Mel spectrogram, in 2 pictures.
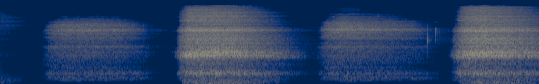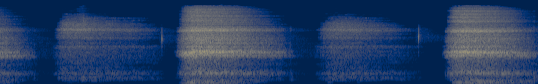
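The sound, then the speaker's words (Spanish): Deep, rhythmic breathing during a guided breathing exercise: slow full inhales alternate with longer, forceful exhales, about eight breaths in steady succession with brief pauses between them and no talking. “Empezamos con nuestro ritmo de la respiración.”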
